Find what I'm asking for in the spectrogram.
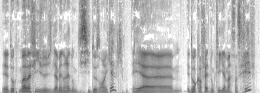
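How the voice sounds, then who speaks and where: A man in his thirties chatting casually as a podcast co-host, telling stories with lively acted-out scenes. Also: medium pitch, fast talker, no echo, studio quality. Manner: animated storyteller, acts out scenes. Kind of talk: casual chat.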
